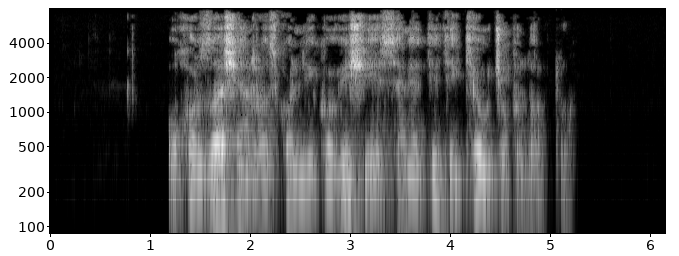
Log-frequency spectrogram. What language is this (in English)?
Laz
